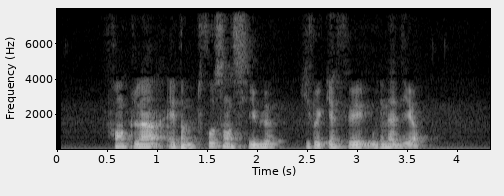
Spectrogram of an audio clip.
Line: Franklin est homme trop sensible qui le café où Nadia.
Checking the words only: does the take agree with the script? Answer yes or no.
yes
